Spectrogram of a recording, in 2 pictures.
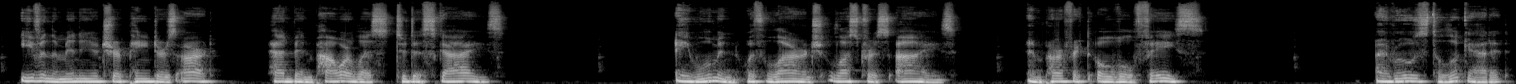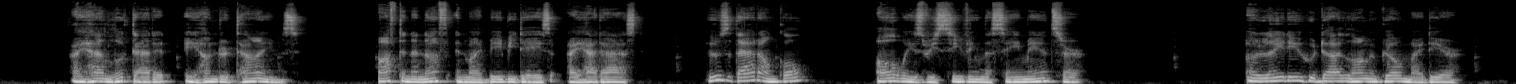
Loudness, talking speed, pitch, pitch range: -19 LUFS, 115 wpm, 125 Hz, 110-135 Hz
